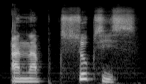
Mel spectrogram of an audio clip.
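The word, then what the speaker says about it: ἀνάψυξις: la número strong 406 que se pronuncia anapsuxis. Anapsus. Es que está difícil porque tiene una S y una X, hermano. Anap suxis, que quiere decir recuperar el aliento.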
